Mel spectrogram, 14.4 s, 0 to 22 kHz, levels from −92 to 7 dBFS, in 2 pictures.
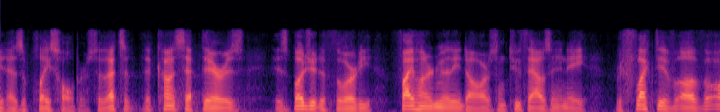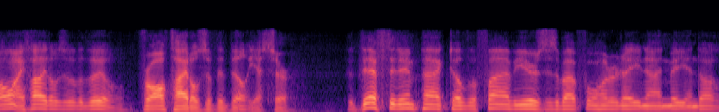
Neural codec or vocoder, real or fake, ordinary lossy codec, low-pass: codec, 16 kHz in and 24 kHz out, 0.9 kbps, LongCat-Audio-Codec, four codebook decoder; fake; Opus, 24 kbps; 7.2 kHz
